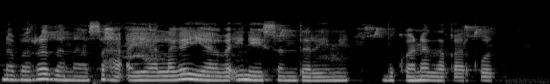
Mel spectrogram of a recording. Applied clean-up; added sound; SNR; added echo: none; none; none; none.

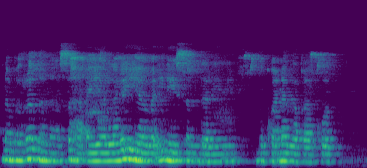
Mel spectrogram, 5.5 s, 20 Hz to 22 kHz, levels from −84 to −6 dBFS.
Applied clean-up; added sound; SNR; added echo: none; none; none; reverberation time 0.6 s.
